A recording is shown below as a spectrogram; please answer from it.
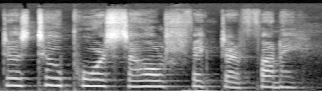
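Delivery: very high-pitched voice. Retelling what the other speaker's mom said about the podcast: imitating your mom. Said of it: "and she's like".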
